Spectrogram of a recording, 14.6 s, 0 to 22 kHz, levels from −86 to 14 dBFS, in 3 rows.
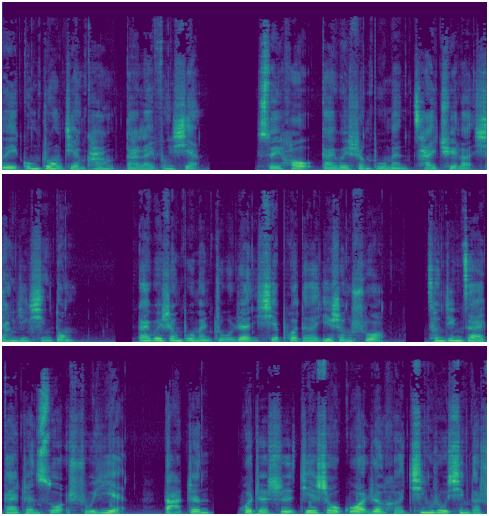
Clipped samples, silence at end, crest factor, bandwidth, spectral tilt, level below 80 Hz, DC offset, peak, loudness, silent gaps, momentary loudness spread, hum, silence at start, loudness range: under 0.1%; 0 s; 20 dB; over 20 kHz; -3.5 dB/octave; -44 dBFS; under 0.1%; 0 dBFS; -19 LUFS; 2.07-2.52 s, 5.98-6.15 s, 8.88-9.07 s, 11.82-12.05 s; 11 LU; none; 0 s; 4 LU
